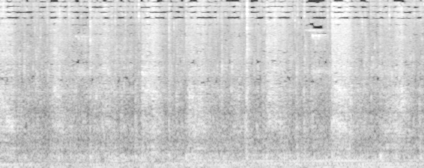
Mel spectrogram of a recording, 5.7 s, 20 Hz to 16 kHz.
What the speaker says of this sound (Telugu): ఇది వేసేసినాకండి ఒక 2 నిమిషాలు వేయించుతున్నానండి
